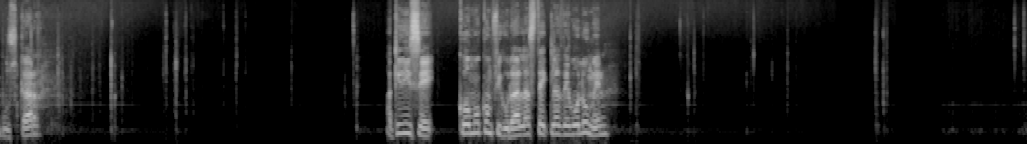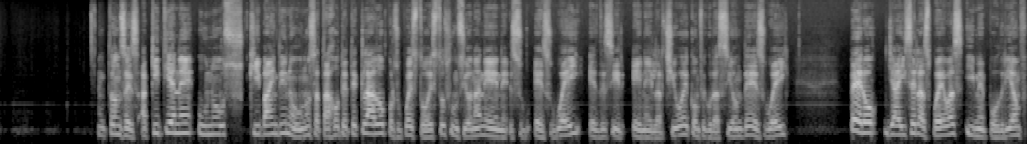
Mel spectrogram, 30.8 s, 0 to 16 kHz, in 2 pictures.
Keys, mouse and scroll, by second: 2.1-3.9 typing, 8.2 click, 10.2 ctrl++, 11.0 ctrl++, 11.6 ctrl++, 15.0 click, 20.9 click, 23.1-27.7 drag, 28.3-30.8 drag.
